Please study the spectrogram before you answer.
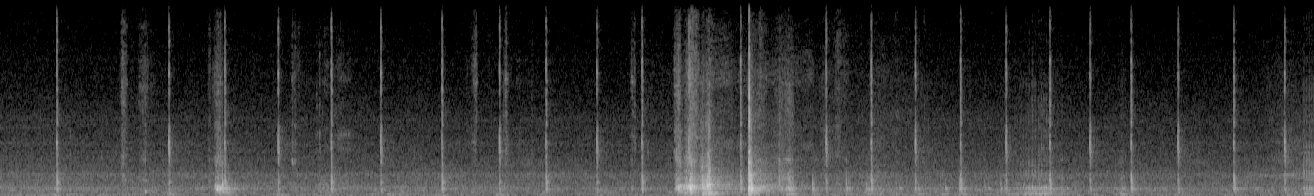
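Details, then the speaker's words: High-mileage Honda Accord with no wipers, key on, wiper switch cycled between high and low: sharp irregular clicks about twice a second from a box, with no motor running; failed wiper motor, relay clicking only. "i do hear something clicking out here hey jake you got a three second here click the click it from high to low on the wipers for me i got the key on already just keep switching from high to low"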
